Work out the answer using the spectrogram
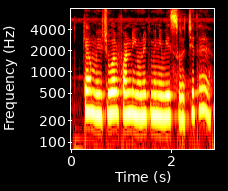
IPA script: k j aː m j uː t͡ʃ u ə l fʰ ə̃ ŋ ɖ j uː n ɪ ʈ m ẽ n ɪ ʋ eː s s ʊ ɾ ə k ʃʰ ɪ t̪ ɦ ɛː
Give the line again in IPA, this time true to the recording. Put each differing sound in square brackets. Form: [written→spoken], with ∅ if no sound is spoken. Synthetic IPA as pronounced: k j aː m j uː t͡ʃ u ə l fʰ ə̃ [ŋ→ɳ] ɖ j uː n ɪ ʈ m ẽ n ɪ ʋ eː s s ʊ ɾ ə k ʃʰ ɪ t̪ ɦ ɛː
